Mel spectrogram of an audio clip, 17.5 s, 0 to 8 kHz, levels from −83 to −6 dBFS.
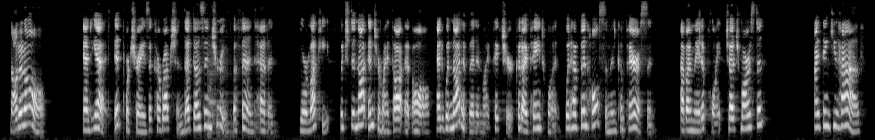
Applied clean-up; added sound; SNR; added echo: neural mask model DeepFilterNet 3.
